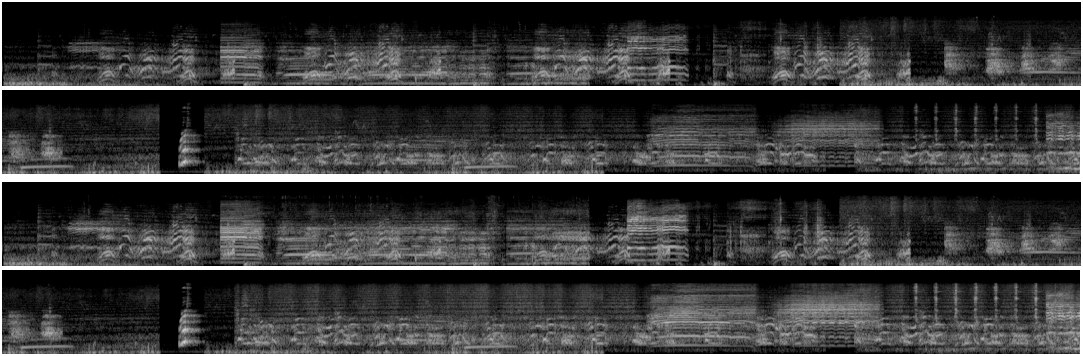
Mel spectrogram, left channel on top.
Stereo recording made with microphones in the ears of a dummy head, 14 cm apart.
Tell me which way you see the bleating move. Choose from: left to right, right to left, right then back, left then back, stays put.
left then back.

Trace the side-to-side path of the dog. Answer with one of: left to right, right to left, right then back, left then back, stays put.
left then back.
